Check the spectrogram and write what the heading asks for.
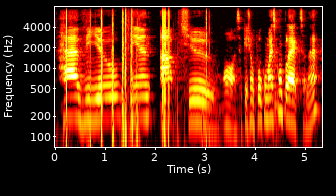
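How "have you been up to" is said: very slow, word by word; slow demonstration. Shown as a demonstration. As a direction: stretch out each word for learners to follow. Teacher models complex phrase slowly. (bem devagar, palavra por palavra)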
